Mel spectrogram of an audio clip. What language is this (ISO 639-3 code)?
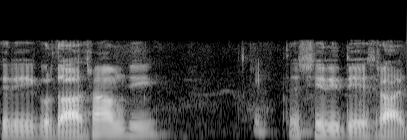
pan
